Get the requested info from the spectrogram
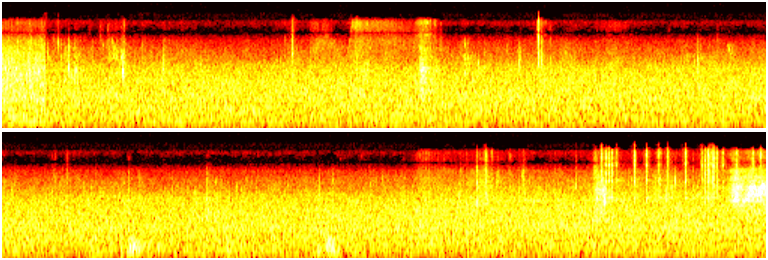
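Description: Steady rush of river current and wind around a drifting kayak, with a few faint clicks. Near the end a spinning reel starts clicking quickly as the fish is reeled in.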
